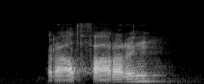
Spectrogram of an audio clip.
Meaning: female cyclist
- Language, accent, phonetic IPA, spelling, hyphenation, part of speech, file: German, Austria, [ˈʁaːtˌfaːʁəʁɪn], Radfahrerin, Rad‧fah‧re‧rin, noun, De-at-Radfahrerin.ogg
